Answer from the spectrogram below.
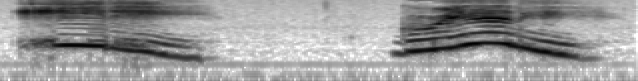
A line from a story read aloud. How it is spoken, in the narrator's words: was all that either could gasp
